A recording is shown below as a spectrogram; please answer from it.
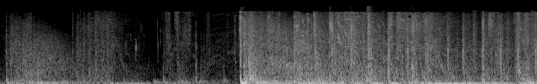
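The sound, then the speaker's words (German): Rapid video game gunfire crackles in a dense, continuous barrage, growing suddenly louder and more intense partway through, with sharp repeated shots layered over a noisy battle backdrop. “Mann, ich bin so nicht eingespielt und diese Leute treffen auch jeden Schuss.”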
